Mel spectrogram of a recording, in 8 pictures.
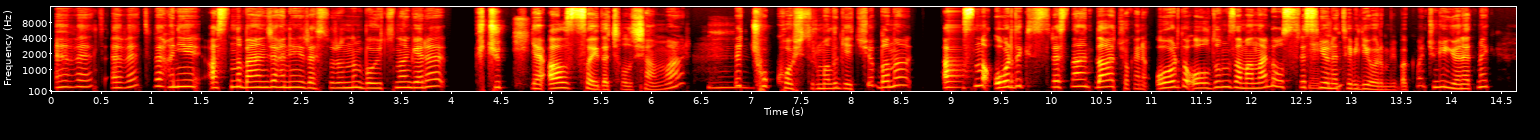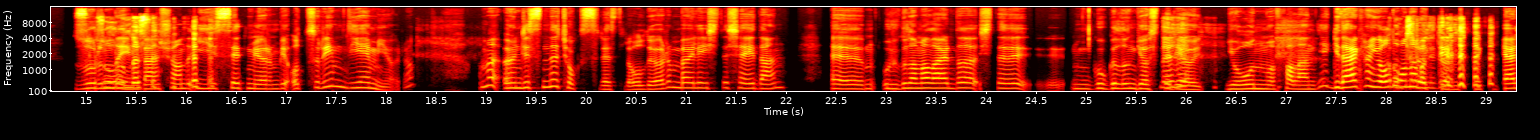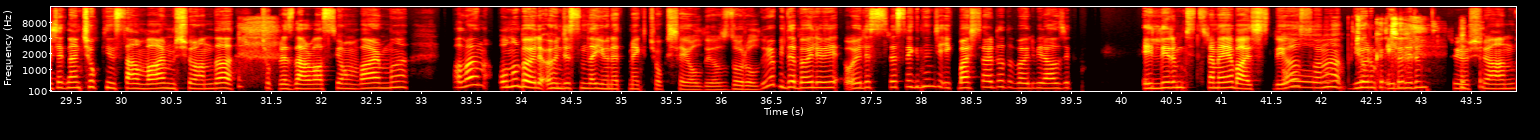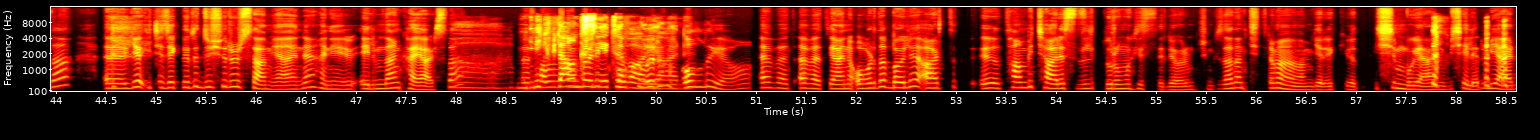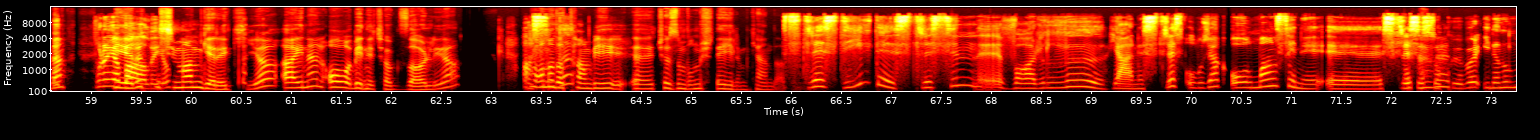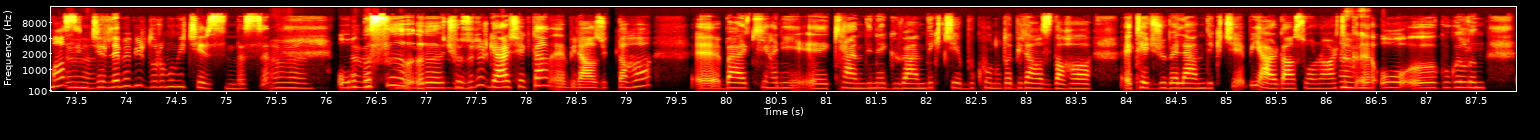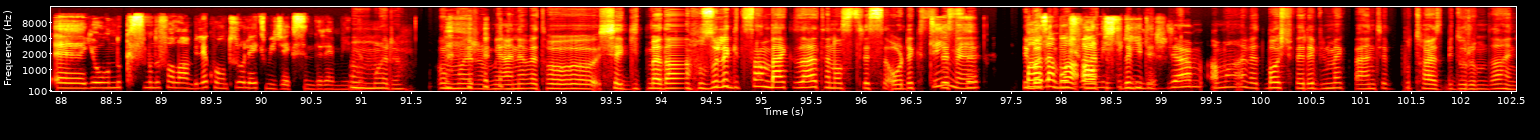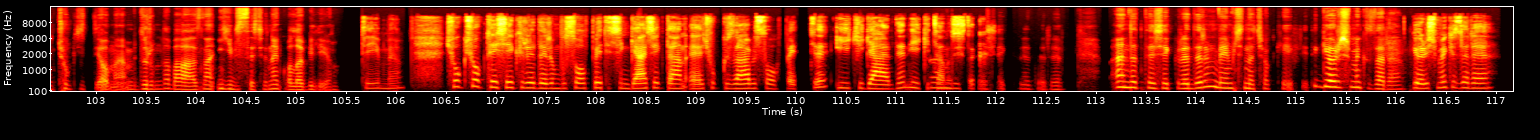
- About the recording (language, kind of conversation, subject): Turkish, podcast, Stresle ve tükenmişlikle baş etmek için neler yapıyorsun?
- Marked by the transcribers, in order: other background noise; tapping; chuckle; chuckle; chuckle; chuckle; chuckle; chuckle; chuckle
